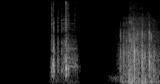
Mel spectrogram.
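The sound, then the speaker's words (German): Camera shutter sounds come from a photo being taken of a path on the way up to the Marienhöhe. Two faint, brief mechanical bursts occur, with the second one longer and fuller than the first. “Muss jetzt auch schnell noch ein Foto machen vom Weg.”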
